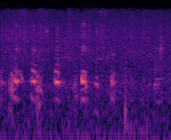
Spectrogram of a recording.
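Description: A calm hen clucking close by, a quick series of short soft clucks in an uneven rhythm, ending with a lower croak, set against faint outdoor background.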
